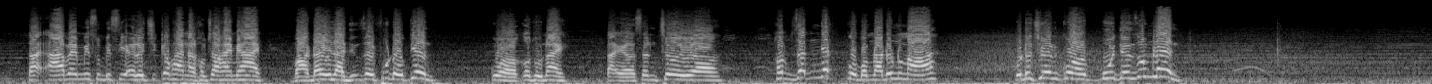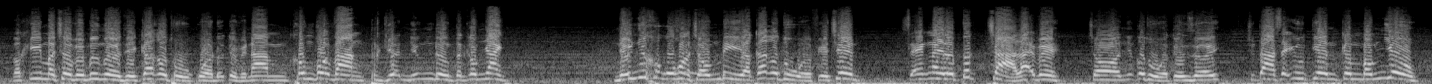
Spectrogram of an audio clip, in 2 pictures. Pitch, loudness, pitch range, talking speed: 215 Hz, -16 LUFS, 180-250 Hz, 205 wpm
